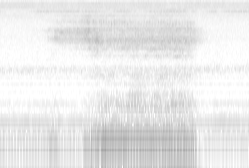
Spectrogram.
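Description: A single low, rumbling snore lasting about a second over steady room hum; snoring during sleep.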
